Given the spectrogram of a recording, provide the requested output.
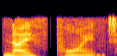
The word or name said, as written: knifepoint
